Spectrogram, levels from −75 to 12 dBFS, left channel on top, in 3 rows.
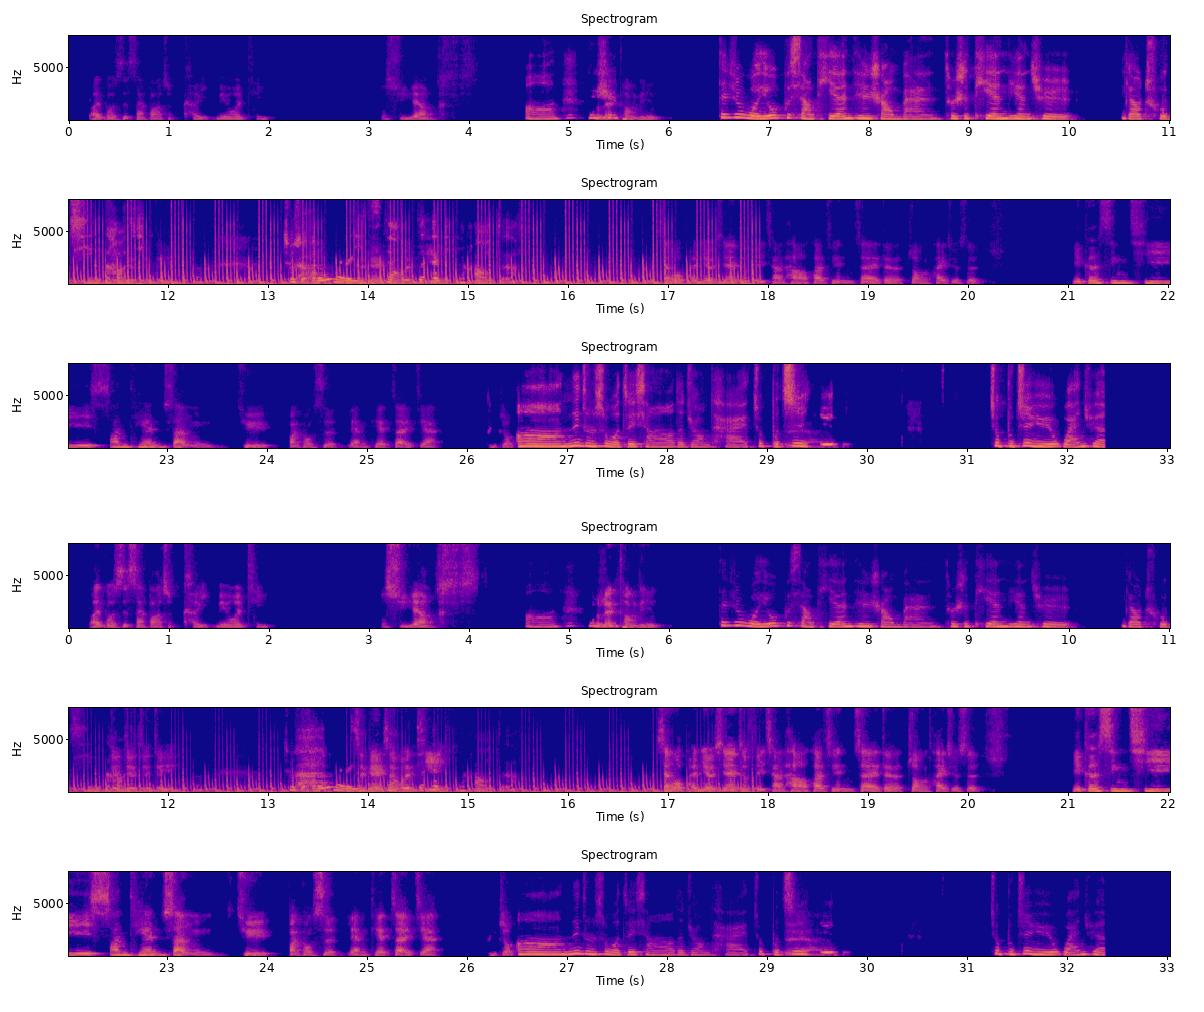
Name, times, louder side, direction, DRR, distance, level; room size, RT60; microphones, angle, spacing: voice 1, 0.2-2.0 3.1-4.1 5.0-5.9 11.4-12.1 13.3-13.6 13.9-14.8 16.9-20.4 21.0-25.7 26.2-26.5 29.2-29.6, right 3 dB, 65° right, 0.8 m, -28 dB
voice 2, 4.6-5.5 6.5-10.1 10.5-11.6 12.1-12.2 12.6-12.8 13.2-14.4 14.6-15.5 26.5-29.7 31.2-32.4, left 3 dB, 80° left, 0.7 m, -22 dB
sound 1, 10.9-17.9, left 5 dB, 45° left, 0.3 m, -27 dB
head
